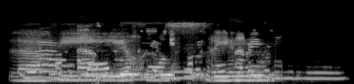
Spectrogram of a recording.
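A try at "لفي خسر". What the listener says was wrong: Hati-hati, sempurnakan sifatnya. Khusrin. Nah, jadi jangan khuse, tapi khus, ya. La fi khusrin.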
